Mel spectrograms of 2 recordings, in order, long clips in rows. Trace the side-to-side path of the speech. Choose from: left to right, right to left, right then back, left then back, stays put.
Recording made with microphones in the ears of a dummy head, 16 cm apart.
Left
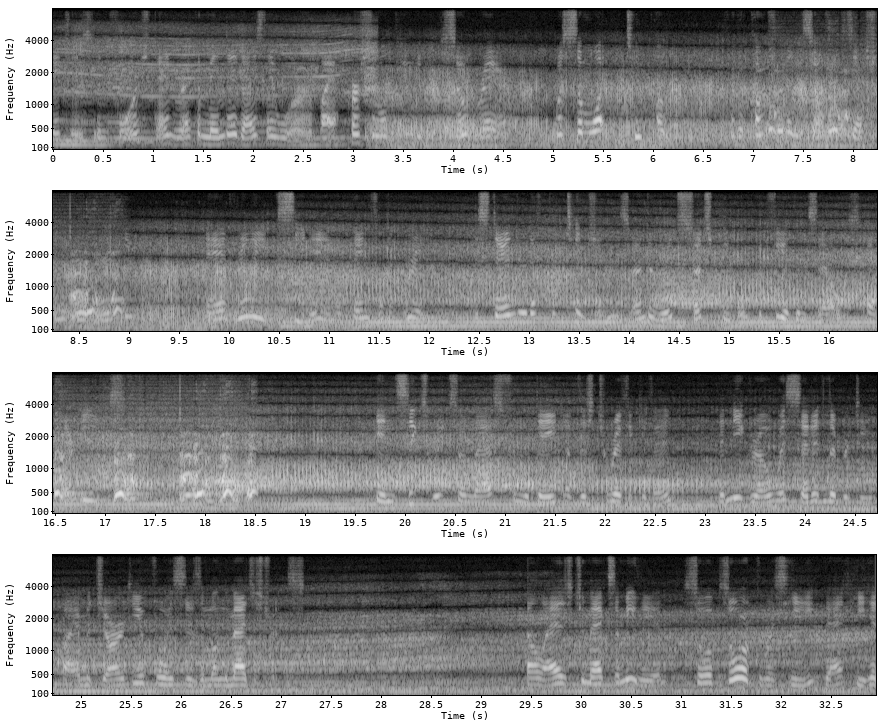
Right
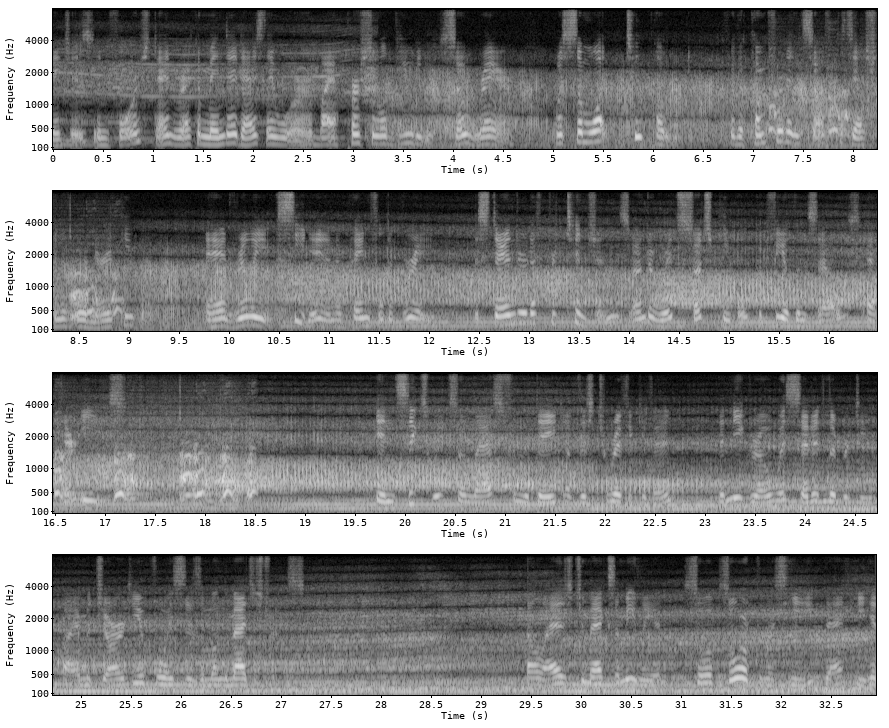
stays put.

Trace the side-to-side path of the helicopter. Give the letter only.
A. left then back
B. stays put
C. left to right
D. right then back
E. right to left
C.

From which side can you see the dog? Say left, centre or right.
left.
